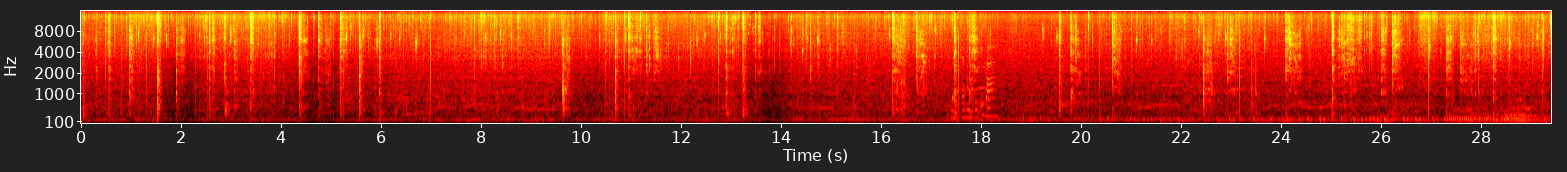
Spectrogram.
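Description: Vegetable lumpia (spring rolls) frying in shallow hot oil in a metal wok, a steady sizzle full of pops and crackles. Tongs tap and scrape against the wok as the rolls are turned and lifted out.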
